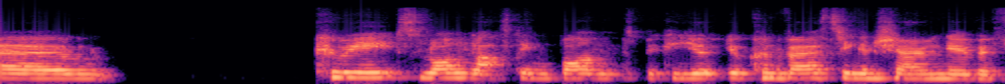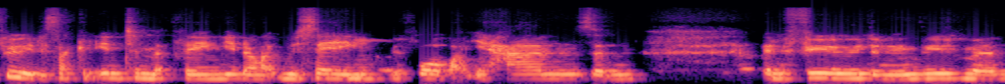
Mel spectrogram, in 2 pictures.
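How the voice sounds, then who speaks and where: A woman's fairly quick speech at medium pitch with monotone, flat intonation. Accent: British. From England. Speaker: podcast host. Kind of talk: casual chat.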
